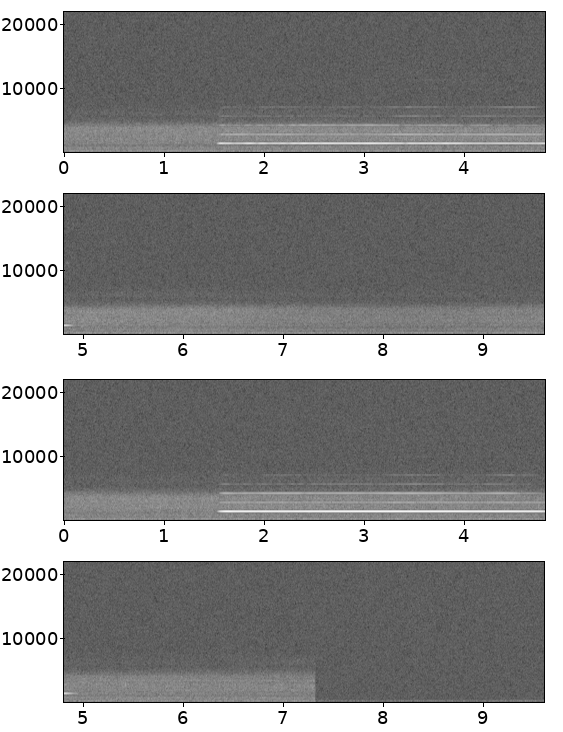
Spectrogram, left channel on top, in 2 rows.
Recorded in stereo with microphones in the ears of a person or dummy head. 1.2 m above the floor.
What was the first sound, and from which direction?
A flute, 30° left (ahead or behind).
